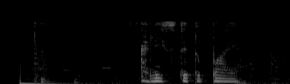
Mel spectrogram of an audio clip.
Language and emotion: Russian, angry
